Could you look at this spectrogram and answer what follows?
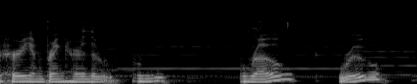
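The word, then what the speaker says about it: roux: I didn't know how to pronounce ru. Um, ru Ro. Yeah, Rue. R O U X.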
